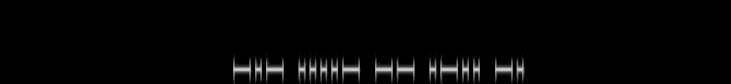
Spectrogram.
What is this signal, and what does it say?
Morse code, heard as a keyed tone, about 22 wpm, 700 Hz. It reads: K4MLN
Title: USA Call Signs - 5 Characters - Repeated 3x - 22wpm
